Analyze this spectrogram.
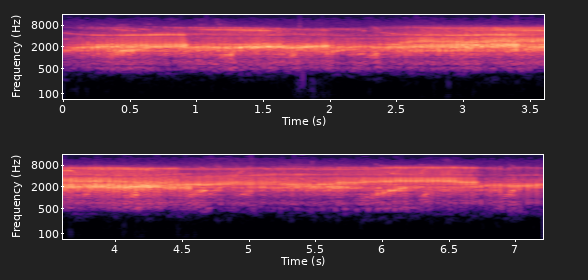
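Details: Pool frogs, Pelophylax lessonae, at mating time; an unbroken buzzy, churring wall of calls from many frogs, steady in loudness, with faint pulsed croaks underneath.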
